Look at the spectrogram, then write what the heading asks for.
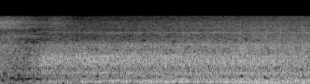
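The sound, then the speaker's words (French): A delivery truck's engine rumbles loudly and steadily as the delivery driver pulls away after delivering pallets, a deep throbbing drone with a broad roar on top. No voices are heard. “Ça y est, le livreur s'en va.”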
